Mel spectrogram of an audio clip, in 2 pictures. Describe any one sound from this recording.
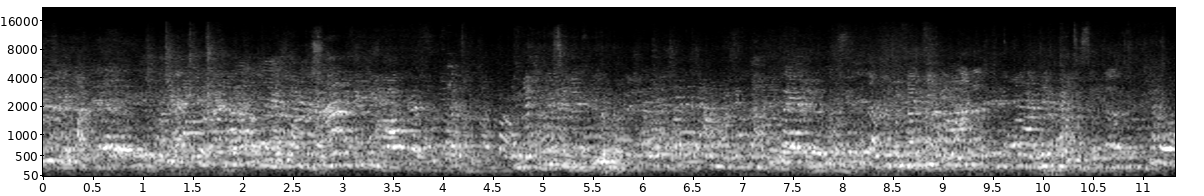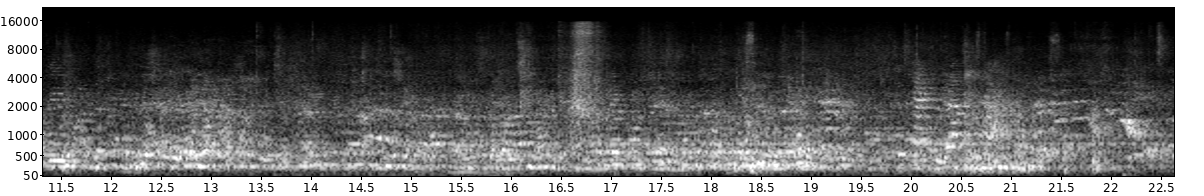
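Several women talk and chatter nearby.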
